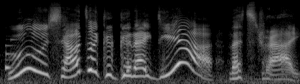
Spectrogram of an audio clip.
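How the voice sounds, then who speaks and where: Squeaky, tiny childlike sidekick. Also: female voice, wildly swooping pitch, slow, creaky, noisy background, full character voice. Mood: curious, eager. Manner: squeaky, blunt, eager. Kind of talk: video game cutscene acting. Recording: loud game music behind.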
